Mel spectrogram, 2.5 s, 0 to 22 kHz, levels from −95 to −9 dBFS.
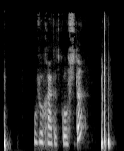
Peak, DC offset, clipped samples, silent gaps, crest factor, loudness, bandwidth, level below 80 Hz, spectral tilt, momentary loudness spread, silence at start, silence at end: -2 dBFS; under 0.1%; under 0.1%; 0.49-0.63 s, 1.96-2.00 s; 24 dB; -25 LUFS; 16 kHz; -56 dBFS; -5.5 dB/octave; 15 LU; 0.05 s; 0.25 s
